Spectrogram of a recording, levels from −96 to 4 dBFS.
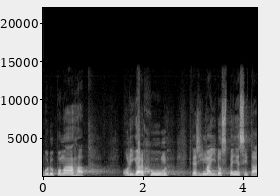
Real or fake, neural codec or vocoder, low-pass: real; none; 14.4 kHz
